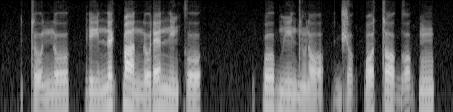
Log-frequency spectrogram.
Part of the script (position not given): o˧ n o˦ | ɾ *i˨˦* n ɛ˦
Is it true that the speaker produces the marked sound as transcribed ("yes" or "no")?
no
